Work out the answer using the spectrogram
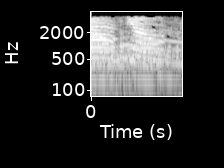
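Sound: cat meowing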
